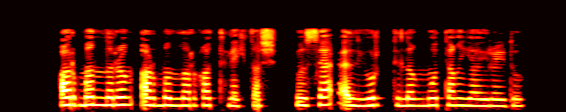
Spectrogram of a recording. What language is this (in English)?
Uyghur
